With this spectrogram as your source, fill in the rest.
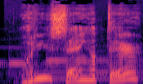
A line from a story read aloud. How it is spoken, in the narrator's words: cried Gerda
